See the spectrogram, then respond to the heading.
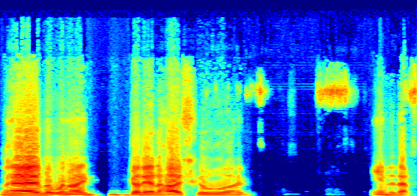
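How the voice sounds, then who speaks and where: A man with a New Zealand accent speaks at a medium pitch. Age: 60s. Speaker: civil engineer and rescue volunteer. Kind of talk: casual chat. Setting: barber chair.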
